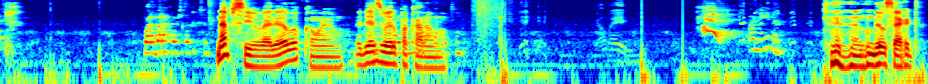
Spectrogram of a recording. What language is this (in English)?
Portuguese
